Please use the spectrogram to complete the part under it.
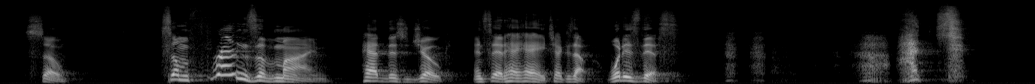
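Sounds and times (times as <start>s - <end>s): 
speech: 0.3s - 0.8s, 1.6s - 7.7s, 8.6s - 9.6s
person sneezing: 8.6s - 9.8s.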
